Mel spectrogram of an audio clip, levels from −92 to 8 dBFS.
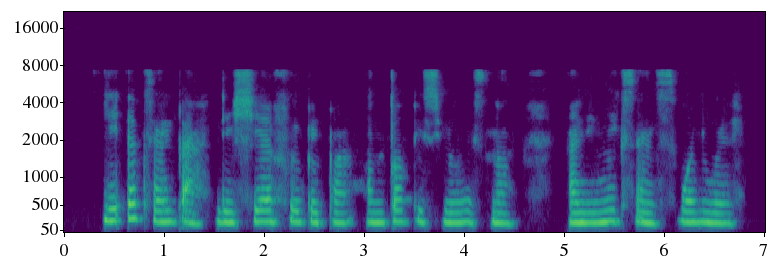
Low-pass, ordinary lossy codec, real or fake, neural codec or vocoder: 7.2 kHz; none; fake; codec, 16 kHz, 4 kbps, FreqCodec, smaller model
